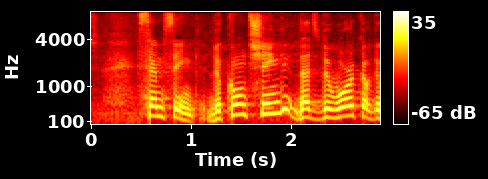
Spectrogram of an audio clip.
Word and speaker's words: conching: thing, the conching, that's the work of the conching that it is.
